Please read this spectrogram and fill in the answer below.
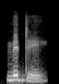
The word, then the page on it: midday: Indian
